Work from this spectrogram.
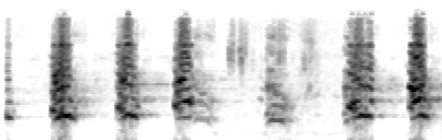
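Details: A six-month-old dog barks loud and sharp, about seven separate barks in quick succession with short gaps between them, each bark bright and harsh.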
